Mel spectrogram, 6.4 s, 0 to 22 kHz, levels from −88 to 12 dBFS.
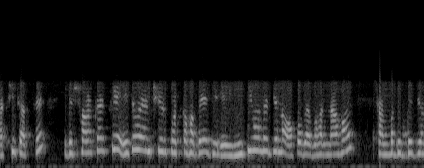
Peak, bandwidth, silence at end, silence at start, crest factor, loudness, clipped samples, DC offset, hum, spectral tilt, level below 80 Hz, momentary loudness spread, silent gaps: -16 dBFS; 3.9 kHz; 0 s; 0 s; 14 dB; -30 LUFS; under 0.1%; under 0.1%; none; -8.5 dB/octave; -74 dBFS; 6 LU; none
